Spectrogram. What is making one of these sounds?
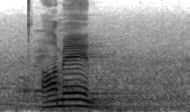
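An elderly man speaks briefly through a microphone.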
